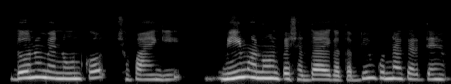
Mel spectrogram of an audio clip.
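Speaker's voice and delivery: ordinary delivery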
